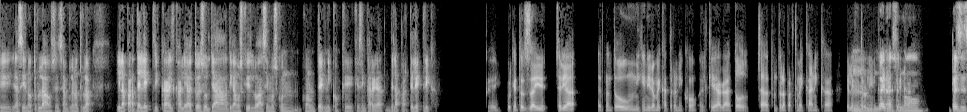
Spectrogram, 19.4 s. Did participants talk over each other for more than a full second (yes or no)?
yes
